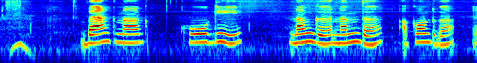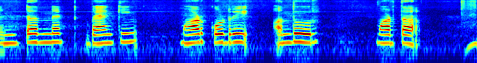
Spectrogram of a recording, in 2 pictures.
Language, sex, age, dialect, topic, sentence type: Kannada, female, 36-40, Northeastern, banking, statement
